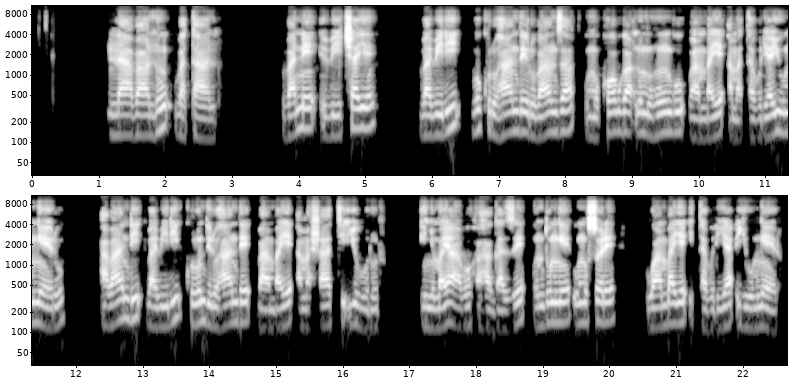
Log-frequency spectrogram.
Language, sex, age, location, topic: Kinyarwanda, male, 25-35, Kigali, health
